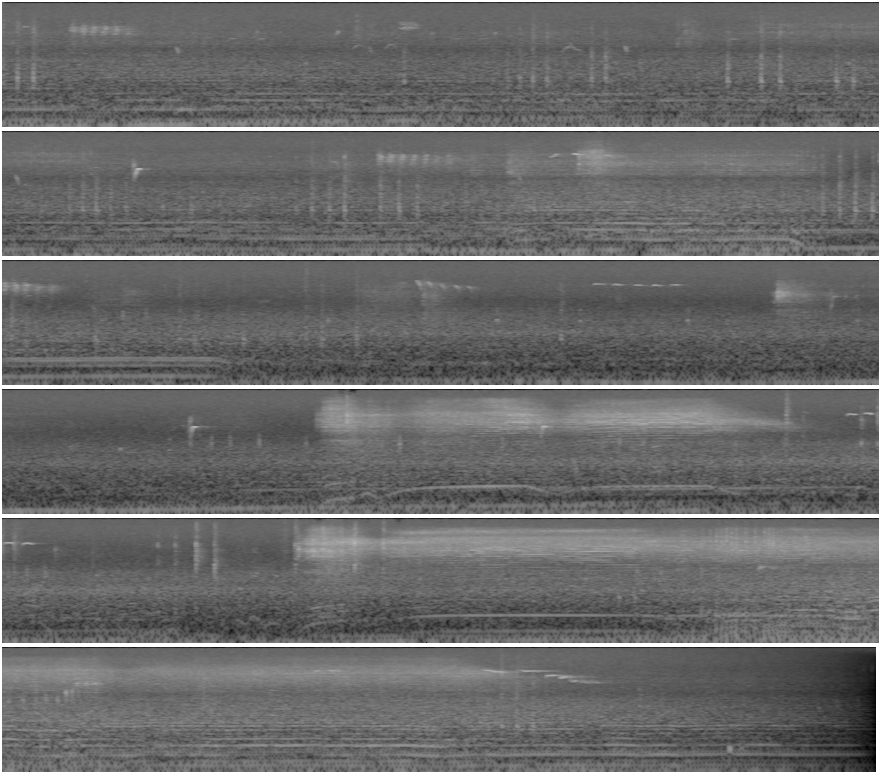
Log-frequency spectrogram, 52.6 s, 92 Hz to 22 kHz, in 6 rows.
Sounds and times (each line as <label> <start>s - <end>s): Man mowing 9.1s - 17.1s
Man mowing 29.5s - 34.0s
Man mowing 38.0s - 52.2s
